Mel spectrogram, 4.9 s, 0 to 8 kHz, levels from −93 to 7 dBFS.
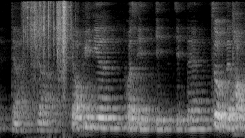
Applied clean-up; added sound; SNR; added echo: none; Cutlery, silverware; 2 dB; reverberation time 1.1 s.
